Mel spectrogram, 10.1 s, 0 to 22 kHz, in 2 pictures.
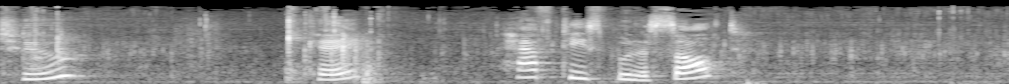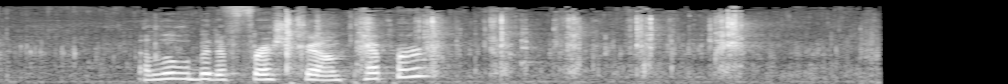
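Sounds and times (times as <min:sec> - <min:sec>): pepper mill grinding: 0:06.3 - 0:09.2.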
